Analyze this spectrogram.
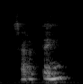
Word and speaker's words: sartén: Sartén, em espanhol, é uma palavra oxítona, que é justamente quando a sílaba tônica daquela palavra, ou seja, a sílaba mais forte, está na última sílaba. E temos algumas regras para acentuar ou não essas palavras. As oxítonas são acentuadas quando terminam em vogal, em S ou em N, que é o caso de sartén.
